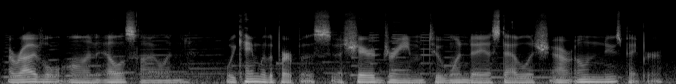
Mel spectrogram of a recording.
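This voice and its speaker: A man's voice: fairly low pitch, fairly even intonation, normal speed, vocal fry, over music. A man voicing a reminiscing immigrant parent from a publishing family, reading out a game's story. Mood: wistful, proud.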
